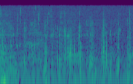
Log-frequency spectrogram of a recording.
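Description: Chewing on a salami and pepperoni pizza with a cheesy stuffed crust makes faint, crackly crunching and wet mouth sounds. Many small, irregular bites and smacks follow one another with no talking.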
